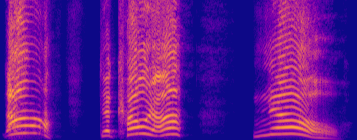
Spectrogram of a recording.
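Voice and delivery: high, loud howl of protest; anguished yell. Real, not acted. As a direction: scream at Dakota for stealing him. Dakota takes his tight end.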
